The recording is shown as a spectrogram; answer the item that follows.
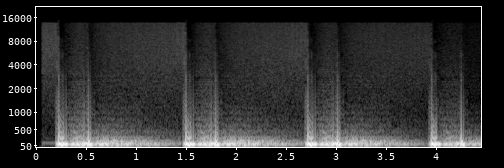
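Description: Loud, deep heartbeat sound effect: a slow lub-dub of double thumps, four beats about a second and a quarter apart, each dying away before the next.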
